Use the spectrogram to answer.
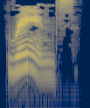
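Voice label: "rains", British English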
